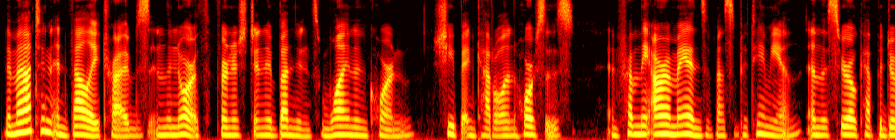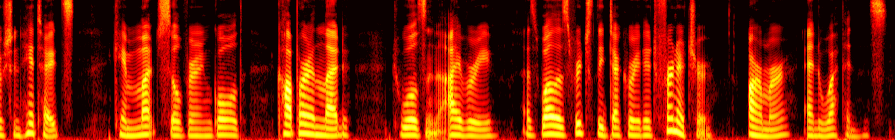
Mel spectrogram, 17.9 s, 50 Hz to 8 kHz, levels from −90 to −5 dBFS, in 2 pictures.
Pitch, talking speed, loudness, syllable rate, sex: 165 Hz, 170 wpm, -23 LUFS, 5.7 syllables/s, female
